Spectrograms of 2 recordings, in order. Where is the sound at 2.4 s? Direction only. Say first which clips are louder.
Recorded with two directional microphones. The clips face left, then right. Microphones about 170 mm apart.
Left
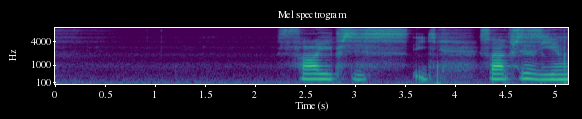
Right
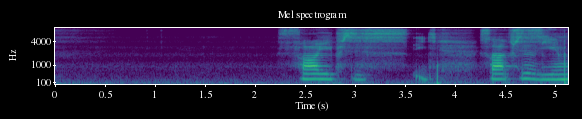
Left 3 dB; 5° left (ahead or behind).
